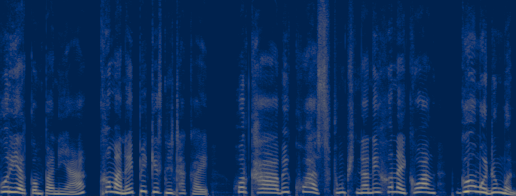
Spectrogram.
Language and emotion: Bodo, surprised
